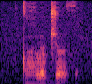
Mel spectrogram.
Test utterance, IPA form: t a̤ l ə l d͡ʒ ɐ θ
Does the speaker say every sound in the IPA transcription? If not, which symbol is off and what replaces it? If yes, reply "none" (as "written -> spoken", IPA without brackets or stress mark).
ɐ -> ə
